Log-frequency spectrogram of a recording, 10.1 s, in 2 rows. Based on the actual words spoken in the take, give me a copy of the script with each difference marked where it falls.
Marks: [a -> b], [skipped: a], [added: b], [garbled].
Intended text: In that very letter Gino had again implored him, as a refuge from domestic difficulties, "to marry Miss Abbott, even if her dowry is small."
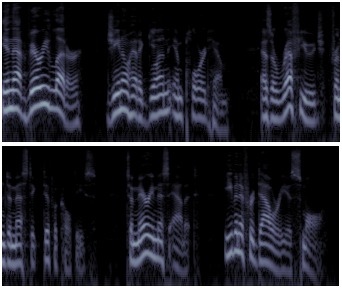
In that very letter Gino had again implored him, as a refuge from domestic difficulties, "to marry Miss Abbott, even if her dowry is small."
